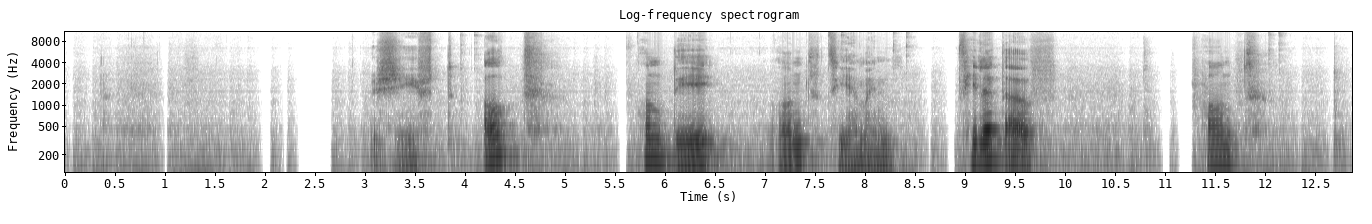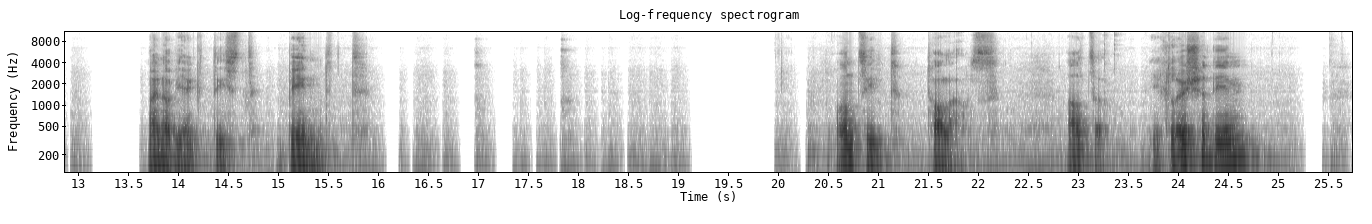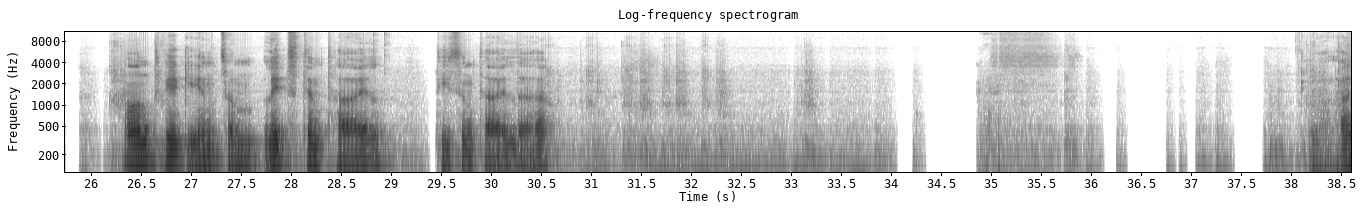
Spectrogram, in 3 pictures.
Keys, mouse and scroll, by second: 0.4 ctrl+z, 3.2 ctrl+alt+shift+z, 3.2 alt+shift+click, 3.7 alt+shift+click, 5.4 d, 7.4 alt+shift+click, 8.1 right click, 10.5 shift+w, 11.9 click, 12.8 middle click, 21.9 shift+w, 23.1 click, 25.3 x, 26.0-26.4 scroll down 2, 28.6 click, 29.6 middle click, 30.3-30.8 scroll up 3, 35.5 middle click, 37.9-38.3 scroll down 2.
